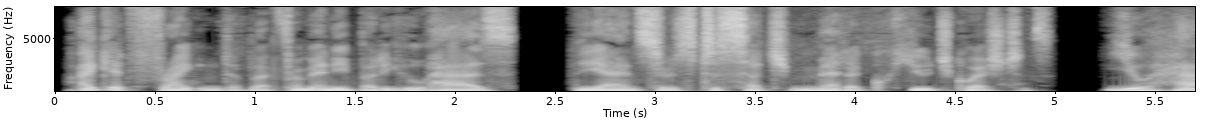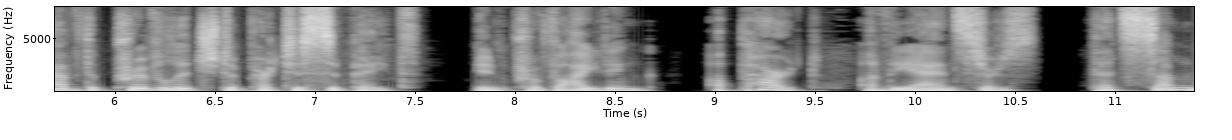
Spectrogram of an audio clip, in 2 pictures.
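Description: A man's voice: fairly low pitch, slightly rough, no echo. A Canadian-accented man speaking as an interview guest, reflecting on and explaining ideas emphatically, with repeated phrases for effect. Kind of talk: reflective, explanatory conversation on religion.

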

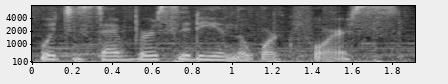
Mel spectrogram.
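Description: A woman co-hosting a podcast, reading scripted narration in an even, conversational way. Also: mid-range voice, fairly quick, vocal fry, over music. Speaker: podcast co-host.

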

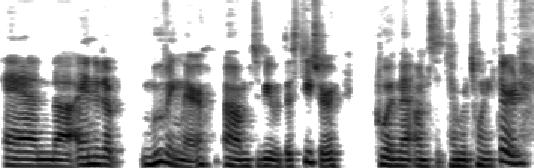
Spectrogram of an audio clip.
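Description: A woman's voice: low-pitched, brisk. A woman in her thirties, a podcast guest telling personal stories casually, with frequent fillers and laughter. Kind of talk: casual storytelling interview.

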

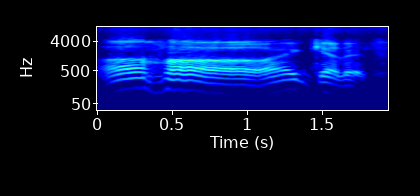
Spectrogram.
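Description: An actor playing an easygoing, practical American ship's first mate in a 1950s radio drama, talking in a matter-of-fact, colloquial way. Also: male voice, on the low side, very slow. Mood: amused. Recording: dull lo-fi old radio recording.

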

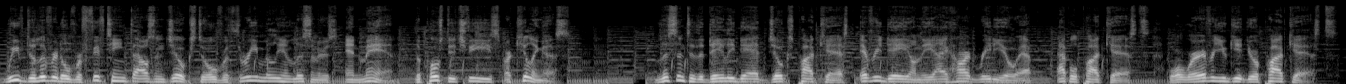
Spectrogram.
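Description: A man's voice: mid-range voice, expressive, fairly quick, a little mellow, faint music behind. Male announcer on a comic promo. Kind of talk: scripted comic promo narration.

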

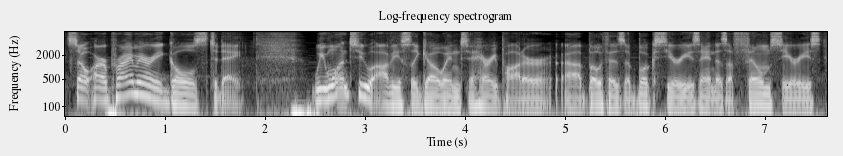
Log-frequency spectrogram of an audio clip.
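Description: A man's voice: deep voice, lively intonation, normal speed, creaky, clean tone. A man hosting a casual podcast, talking with a stuffy nose from a cold and often repeating words as he starts a sentence. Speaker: podcast host.

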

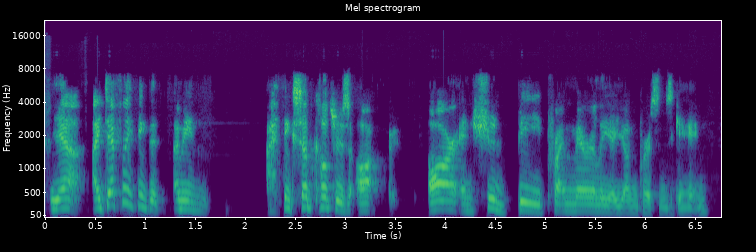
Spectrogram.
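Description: A man's voice: fairly high pitch, expressive, fairly quick, breathy edge, no echo, muffled recording. A man, talking thoughtfully in a casual conversation with many restarts. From New York. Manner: reflective, many restarts and fillers.

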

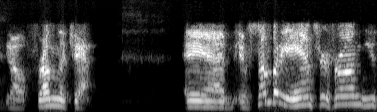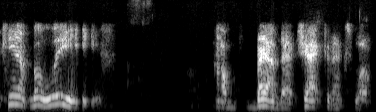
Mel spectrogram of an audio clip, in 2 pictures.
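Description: A man's voice: high voice, animated, slow pace, long pauses, husky. A man chatting casually as a co-host, over a thin phone-like connection. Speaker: co-host, sidekick. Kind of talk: casual chat. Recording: thin, phone-like call audio.

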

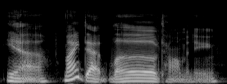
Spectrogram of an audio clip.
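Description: A woman's voice: rumbling low, takes it slowly, creaky, no echo, studio quality. A woman co-hosting a podcast, chatting casually and laughing often. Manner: giggly, animated. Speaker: podcast co-host. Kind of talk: casual chat.

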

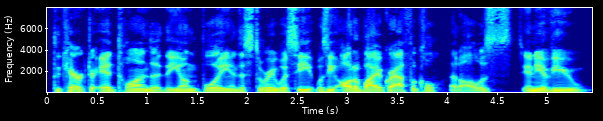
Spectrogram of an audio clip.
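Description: A man hosting a podcast interview, asking measured, thoughtful questions. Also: medium pitch, no room sound, clean studio sound. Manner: measured, thoughtful, with small restarts. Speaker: podcast host.

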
